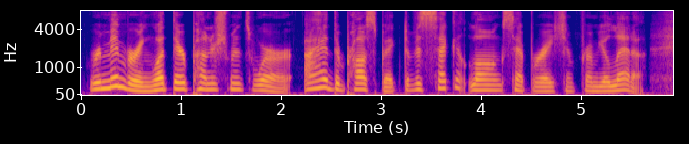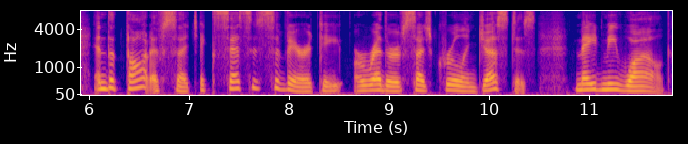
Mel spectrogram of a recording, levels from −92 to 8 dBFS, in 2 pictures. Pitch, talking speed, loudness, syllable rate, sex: 195 Hz, 160 wpm, -18 LUFS, 5.3 syllables/s, female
